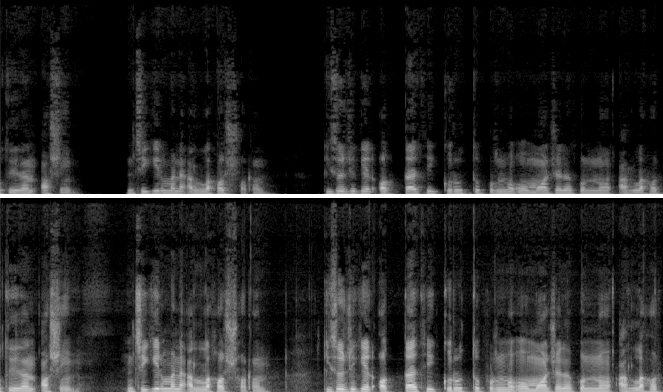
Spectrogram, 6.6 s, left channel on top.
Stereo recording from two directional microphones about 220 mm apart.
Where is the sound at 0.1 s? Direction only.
40° right (ahead or behind).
